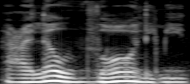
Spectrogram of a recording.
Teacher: ظا کے لیے بھی ہماری زبان اوپر والے دانتوں کو ٹچ کرے گی، پیچھے سے زبان اٹھائیں گے اور منہ بھر کر پڑھیں گے, علی الظالمین، یہاں پر زا کا ساؤنڈ بالکل نہیں آنا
